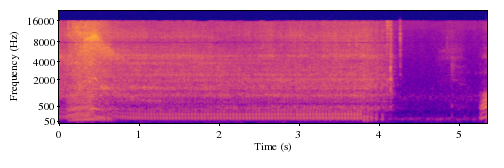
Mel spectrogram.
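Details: Troy-Bilt four-stroke weed eater after clutch repair, cold on half choke, likely original oil; buzzes evenly at a fast steady pace with a thin high whistle on top, holding speed cleanly; runs really good.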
